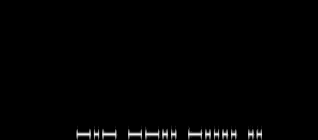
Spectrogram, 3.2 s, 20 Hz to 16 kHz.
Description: Morse code, heard as a keyed tone, about 28 wpm, 700 Hz. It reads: KZ6I
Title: USA Call Signs - 4 Characters - Repeated 3x - 28wpm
